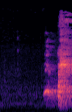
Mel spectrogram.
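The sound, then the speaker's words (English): A woman sneezes once, sharply, after a moment of near silence, starting with a quick inhaled catch and ending in a loud, bright explosive release. “Bless you.”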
